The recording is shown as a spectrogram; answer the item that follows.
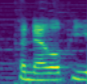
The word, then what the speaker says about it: Penelope: I can't wait for someone to pronounce Penelope is rhyming with antelope and envelope.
